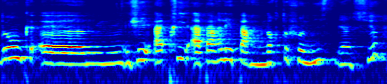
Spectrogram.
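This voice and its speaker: A woman's fairly high voice with fairly even intonation, plus audible room echo and noticeable background noise. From France. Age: 30s. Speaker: vlogger. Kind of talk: casual vlog talk.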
